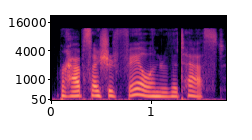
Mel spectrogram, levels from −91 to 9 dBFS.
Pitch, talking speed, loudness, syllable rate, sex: 215 Hz, 240 wpm, -17 LUFS, 5.7 syllables/s, female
